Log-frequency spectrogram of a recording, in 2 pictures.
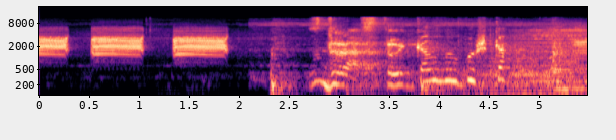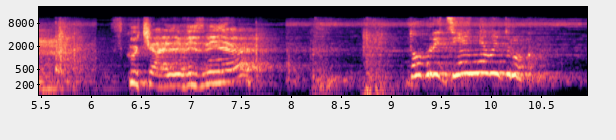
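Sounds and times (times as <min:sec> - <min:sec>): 
crows cawing: 0:00.0 - 0:02.0
speech: 0:02.9 - 0:05.5, 0:06.4 - 0:08.3, 0:09.2 - 0:10.5.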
